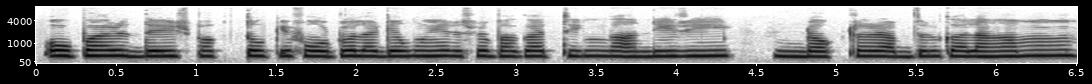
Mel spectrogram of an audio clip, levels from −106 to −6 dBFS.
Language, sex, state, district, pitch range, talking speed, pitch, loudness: Hindi, female, Madhya Pradesh, Bhopal, 255-270 Hz, 140 wpm, 260 Hz, -17 LUFS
